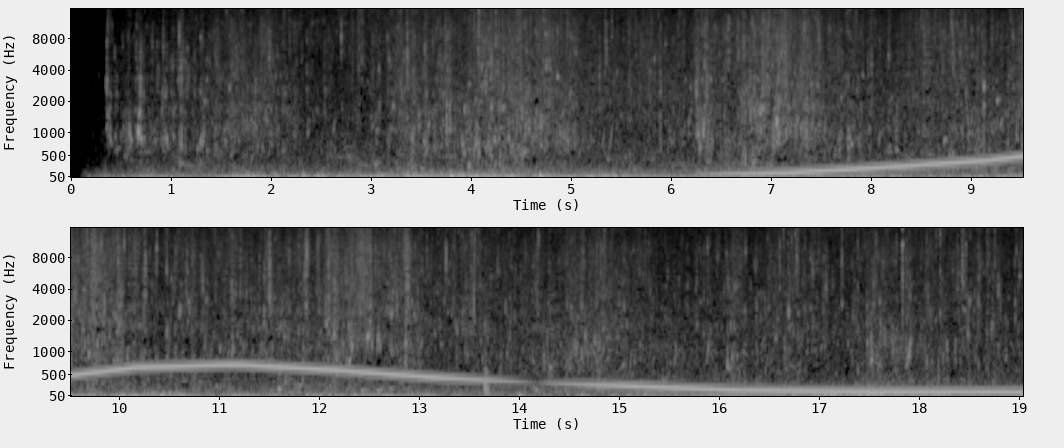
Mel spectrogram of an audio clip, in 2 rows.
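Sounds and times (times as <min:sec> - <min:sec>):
synthesized gliding tone: 0:06.1 - 0:19.0.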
